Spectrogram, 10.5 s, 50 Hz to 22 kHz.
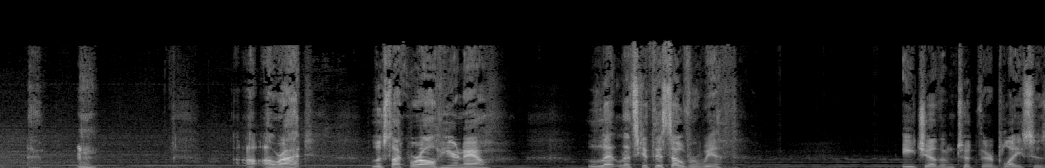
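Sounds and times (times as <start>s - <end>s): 
faint steady hum: 0.0s - 9.0s
breathy sound: 0.2s - 2.3s, 3.1s - 3.8s, 4.9s - 5.9s
woman clearing her throat: 0.3s - 1.1s
speech: 2.5s - 5.0s, 5.9s - 7.4s, 9.0s - 10.4s.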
